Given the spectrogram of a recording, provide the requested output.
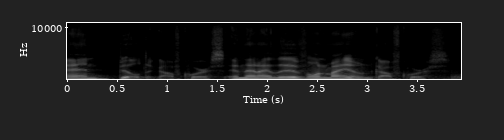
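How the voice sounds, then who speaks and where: A man has an unremarkable speaking voice with ordinary pitch variation. He talks at a fairly slow pace. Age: 30s. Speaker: podcast guest. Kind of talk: casual chat.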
